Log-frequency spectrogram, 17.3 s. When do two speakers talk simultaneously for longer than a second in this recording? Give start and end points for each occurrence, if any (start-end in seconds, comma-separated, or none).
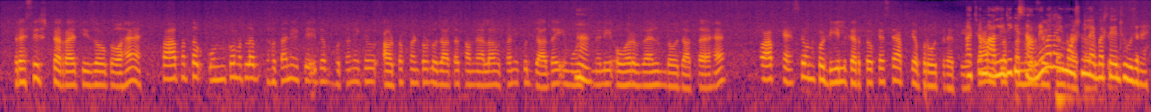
14.7-16.8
